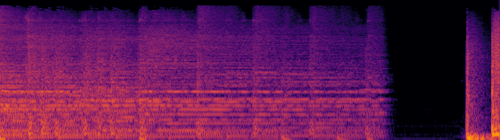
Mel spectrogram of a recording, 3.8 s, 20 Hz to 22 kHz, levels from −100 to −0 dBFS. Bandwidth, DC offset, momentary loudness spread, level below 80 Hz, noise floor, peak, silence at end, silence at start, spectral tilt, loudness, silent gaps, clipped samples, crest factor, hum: 19 kHz; under 0.1%; 12 LU; -44 dBFS; -86 dBFS; -14 dBFS; 0 s; 0 s; -4.5 dB/octave; -39 LUFS; none; under 0.1%; 24 dB; none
